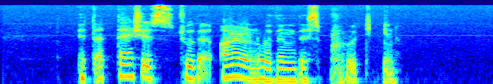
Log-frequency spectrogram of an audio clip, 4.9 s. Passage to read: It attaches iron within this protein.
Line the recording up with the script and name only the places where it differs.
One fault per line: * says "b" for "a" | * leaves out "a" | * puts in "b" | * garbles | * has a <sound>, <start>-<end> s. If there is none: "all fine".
* puts in "to the"
* has a dropout, 3.7-3.8 s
